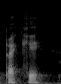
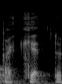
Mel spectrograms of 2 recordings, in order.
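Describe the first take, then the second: First: The word ends on a vowel, no t sound. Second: The word ends with a pronounced t sound. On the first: The speaker calls it right. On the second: The speaker calls it wrong. "Pas paquette"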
